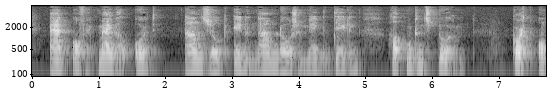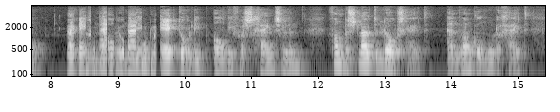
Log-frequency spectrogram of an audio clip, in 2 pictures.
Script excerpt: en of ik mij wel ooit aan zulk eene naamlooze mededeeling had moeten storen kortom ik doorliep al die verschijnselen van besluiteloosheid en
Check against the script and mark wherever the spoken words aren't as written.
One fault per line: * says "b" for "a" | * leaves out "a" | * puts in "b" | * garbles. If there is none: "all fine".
* garbles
